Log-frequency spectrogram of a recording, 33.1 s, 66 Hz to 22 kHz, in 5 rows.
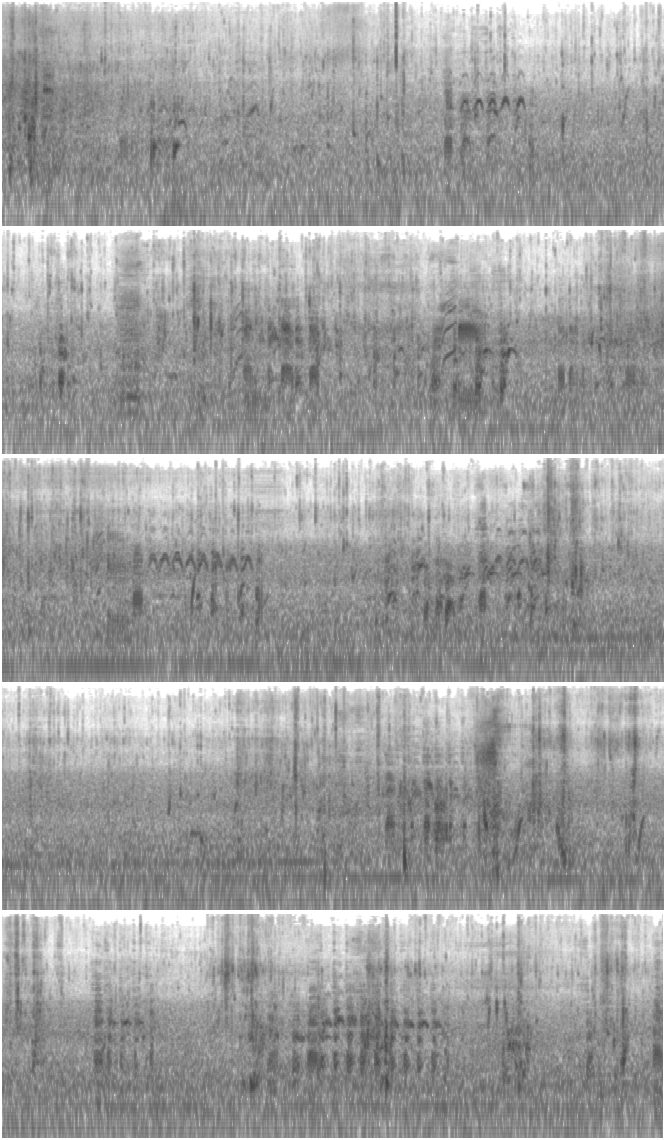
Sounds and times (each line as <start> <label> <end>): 0.0 Swans 33.0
